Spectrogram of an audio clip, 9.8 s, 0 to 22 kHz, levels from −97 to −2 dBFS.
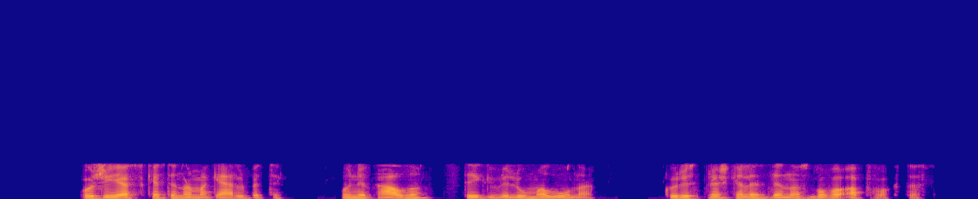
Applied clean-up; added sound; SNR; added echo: neural mask model DeepFilterNet 3.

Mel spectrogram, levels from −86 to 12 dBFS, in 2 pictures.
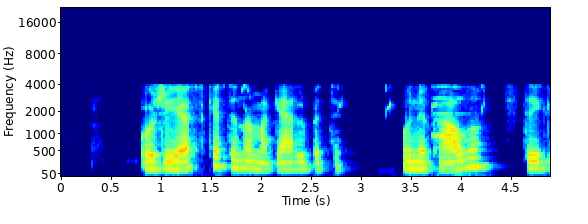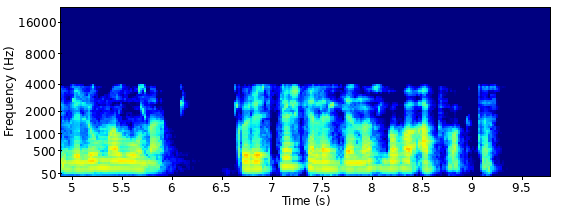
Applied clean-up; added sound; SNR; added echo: classical method log-MMSE.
